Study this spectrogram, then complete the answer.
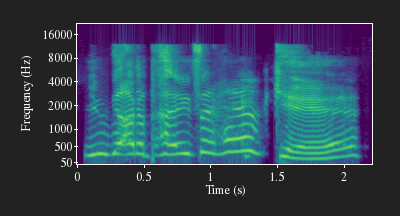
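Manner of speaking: high-pitched, drawn-out British caricature; hammed-up British accent, stretching the words out high; mock British. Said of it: "that's what the British are like".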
